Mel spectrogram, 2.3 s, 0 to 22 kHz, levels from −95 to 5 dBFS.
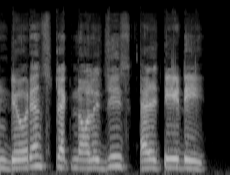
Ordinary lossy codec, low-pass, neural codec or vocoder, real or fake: AAC, 48 kbps; 19.8 kHz; codec, 44.1 kHz, 7.8 kbps, Pupu-Codec; fake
